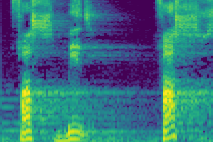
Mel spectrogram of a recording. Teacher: صاد کو موٹا پڑھیں گے اور را کو باریک پڑھیں گے کیونکہ را ساکنہ سے پہلے با کے نیچے زیر ہے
